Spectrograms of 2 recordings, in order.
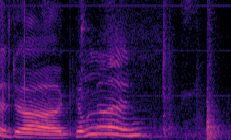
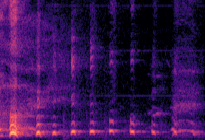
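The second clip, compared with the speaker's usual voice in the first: delighted laugh; 11 semitones higher, 6 dB louder than usual. Real, not acted. Dog dances in new boots.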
